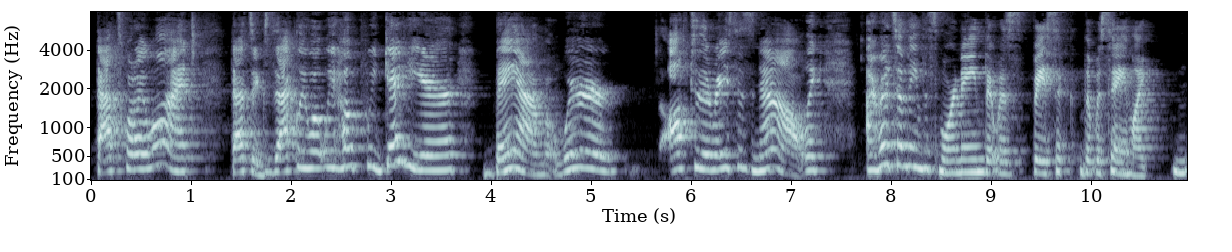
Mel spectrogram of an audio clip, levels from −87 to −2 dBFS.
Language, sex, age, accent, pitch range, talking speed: English, female, 30-49, American, 190-270 Hz, 175 wpm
